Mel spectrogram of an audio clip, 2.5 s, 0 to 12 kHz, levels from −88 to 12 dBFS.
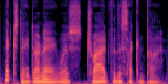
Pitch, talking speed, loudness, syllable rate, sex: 110 Hz, 215 wpm, -18 LUFS, 4.7 syllables/s, male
